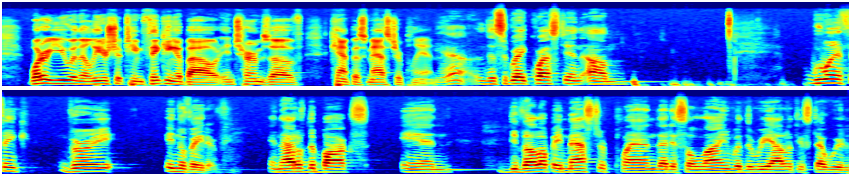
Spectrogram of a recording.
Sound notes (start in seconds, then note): none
